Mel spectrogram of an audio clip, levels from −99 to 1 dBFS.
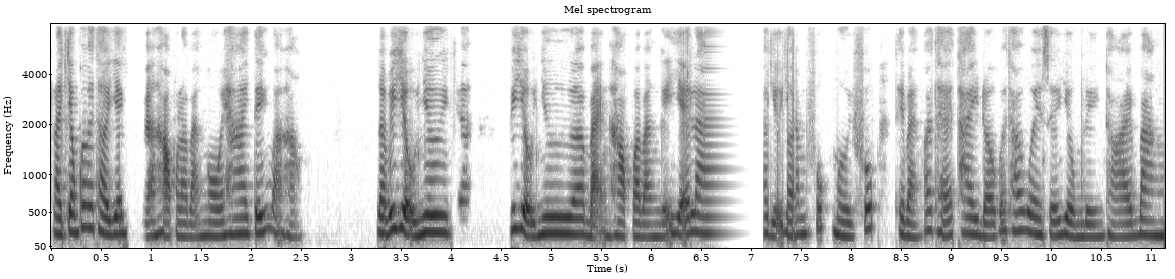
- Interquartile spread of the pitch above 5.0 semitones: No, average, 3.7 semitones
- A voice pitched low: No, high, 210 Hz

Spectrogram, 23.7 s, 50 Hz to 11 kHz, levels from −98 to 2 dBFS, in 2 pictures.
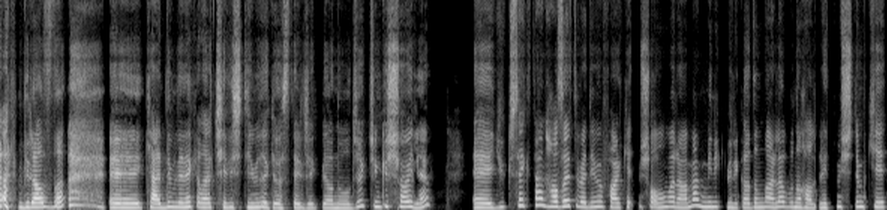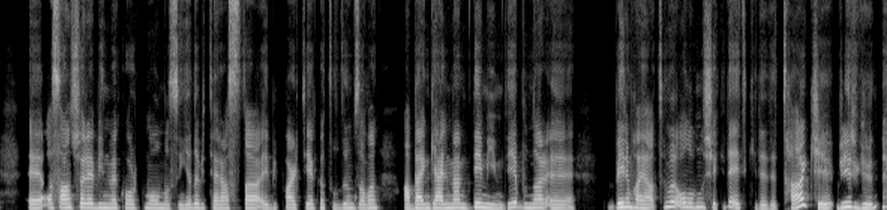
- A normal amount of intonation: Yes, average, 3.2 semitones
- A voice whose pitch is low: No, high, 220 Hz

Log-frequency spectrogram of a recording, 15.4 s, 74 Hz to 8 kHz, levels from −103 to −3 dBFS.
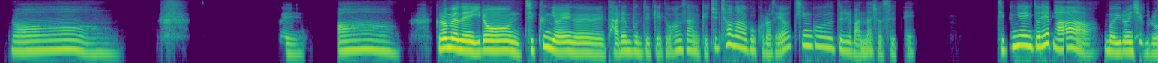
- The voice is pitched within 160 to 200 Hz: Yes, high, 190 Hz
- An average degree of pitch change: Yes, average, 3.8 semitones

